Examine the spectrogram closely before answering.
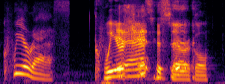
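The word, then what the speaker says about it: cuirass: my God it's pronounced queer ass queer ass hysterical it is literally pronounced queer ass all right wow well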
